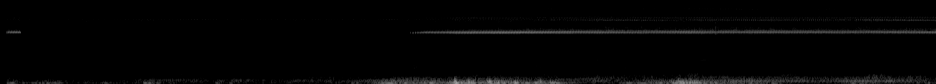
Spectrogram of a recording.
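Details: A male tree cricket (genus Oecanthus) sings a steady, pure, high-pitched trill that runs on without a break.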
